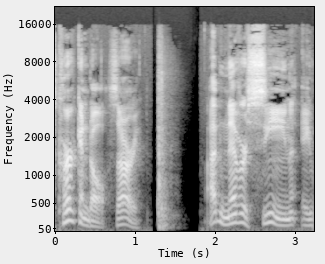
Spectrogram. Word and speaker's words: Kuykendall: got seven things to share Roy's name is pronounced Kirkendall not kaikendahl I said kaikendahl in my first video but it's Kirkendall sorry I've never seen a real original MK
